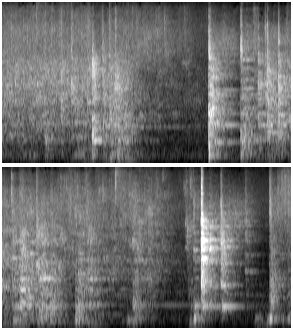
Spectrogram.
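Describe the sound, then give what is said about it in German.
Water used to rinse cooked spätzle is poured off, splashing in a steady rushing wash, broken by a few sharp metallic clanks of a pot and strainer, with no talking. “Und das aus dem Abschneckwasser überleeren.”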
